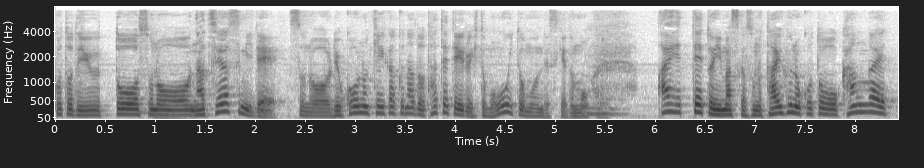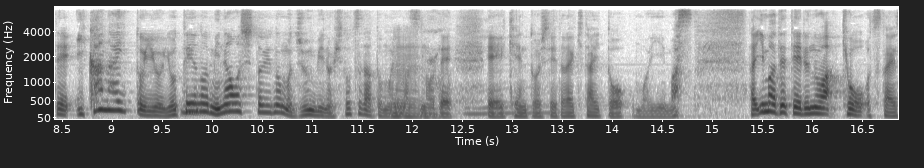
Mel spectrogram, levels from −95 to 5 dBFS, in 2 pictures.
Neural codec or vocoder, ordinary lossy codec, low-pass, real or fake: none; none; 7.2 kHz; real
